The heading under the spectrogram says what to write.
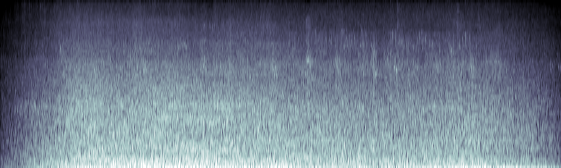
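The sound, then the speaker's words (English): A steady, dense roar of street traffic in Washington, D.C. fills the air, a continuous wash of engine and tire noise with a low rumble underneath, fading in at the start and holding evenly throughout. “I can't believe all this freaking traffic.”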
